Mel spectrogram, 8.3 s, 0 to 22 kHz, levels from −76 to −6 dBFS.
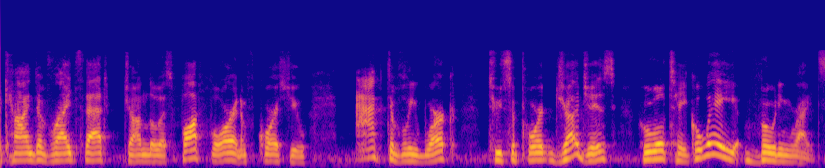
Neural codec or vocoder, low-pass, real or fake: codec, 16 kHz, 8 kbps, FreqCodec, smaller model; 7.2 kHz; fake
